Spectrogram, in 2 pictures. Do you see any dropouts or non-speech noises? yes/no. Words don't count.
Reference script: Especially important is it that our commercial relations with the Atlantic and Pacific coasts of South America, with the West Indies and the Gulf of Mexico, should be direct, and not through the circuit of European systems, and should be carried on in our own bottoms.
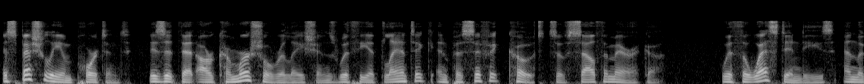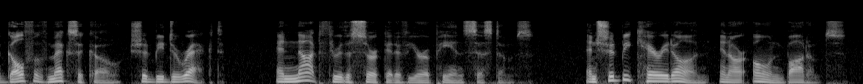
yes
